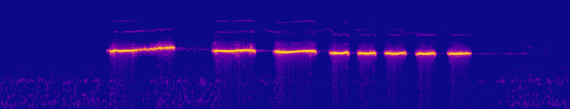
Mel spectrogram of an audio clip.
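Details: Oriental magpie-robin song of pure, steady whistles: a long slightly rising note, two held tones, then five short evenly spaced notes at one pitch, clean with a low background hum.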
